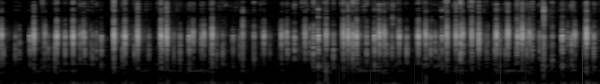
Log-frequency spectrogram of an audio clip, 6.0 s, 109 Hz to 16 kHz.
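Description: Fingertips type continuously on a small Zoom65 65% mechanical keyboard with a dark case and white and grey plastic keycaps. A rapid, uneven stream of short, sharp plastic clacks carries a bright midrange tone and dies away almost instantly. A steady low hum sits underneath.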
